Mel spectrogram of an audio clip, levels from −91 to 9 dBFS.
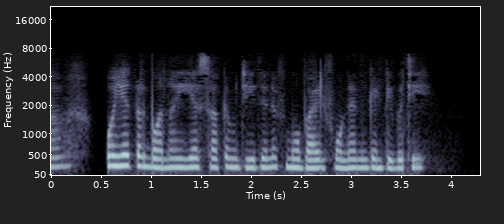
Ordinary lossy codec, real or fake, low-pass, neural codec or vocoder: MP3, 32 kbps; fake; 7.2 kHz; codec, 16 kHz, about 1 kbps, DyCAST, with the encoder's durations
